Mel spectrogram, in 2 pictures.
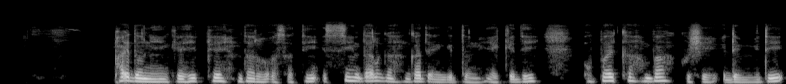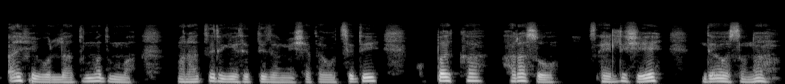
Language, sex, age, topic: Gamo, male, 18-24, government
